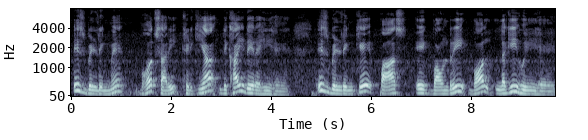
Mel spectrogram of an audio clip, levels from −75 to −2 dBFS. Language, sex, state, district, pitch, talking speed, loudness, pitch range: Hindi, male, Madhya Pradesh, Dhar, 125 Hz, 125 wpm, -18 LUFS, 110-145 Hz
